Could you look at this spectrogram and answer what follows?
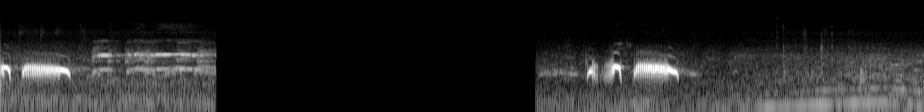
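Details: Decoy spotted dove of the 'thổ' voice type sounding its provoking call for wild birds: a sustained low coo, a silent break, then two short hoots and a longer coo, with faint background murmur.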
